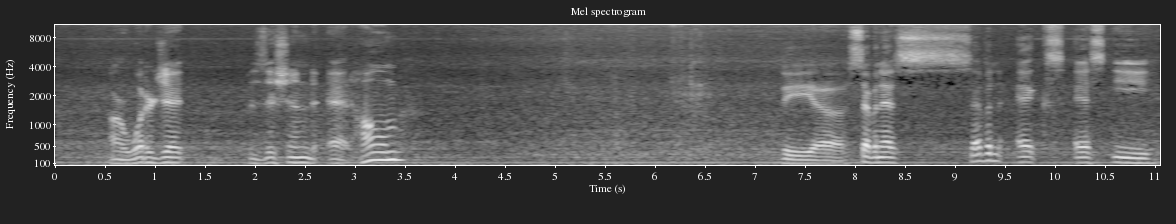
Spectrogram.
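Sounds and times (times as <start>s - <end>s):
shop machinery humming: 0.0s - 11.0s.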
